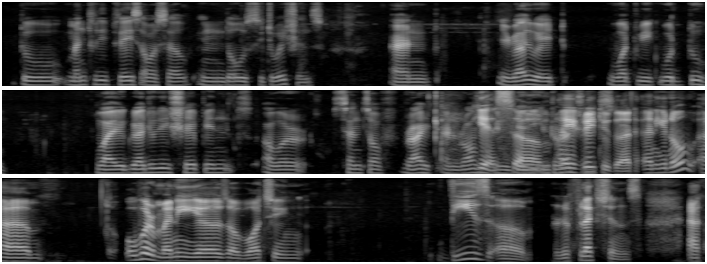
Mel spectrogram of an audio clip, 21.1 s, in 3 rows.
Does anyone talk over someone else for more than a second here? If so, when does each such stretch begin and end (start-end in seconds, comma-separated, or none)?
11.8-13.1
